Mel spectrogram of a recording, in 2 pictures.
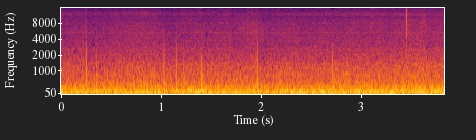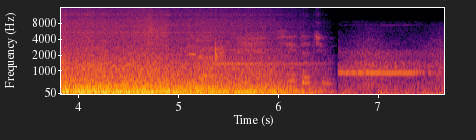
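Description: Jet engines roar steadily with a deep rumble.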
